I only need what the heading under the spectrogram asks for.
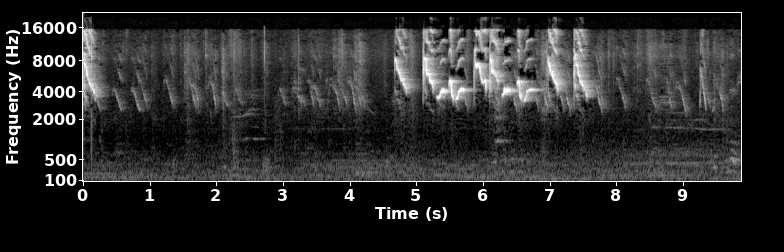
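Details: Lure song of a white-eye, meant to provoke other birds into answering. A few faint high chirps open, then a loud burst of fast, high, buzzy twittering in the middle, fading to quiet hum.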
